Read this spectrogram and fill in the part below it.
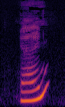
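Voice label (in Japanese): "nani" Japanese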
